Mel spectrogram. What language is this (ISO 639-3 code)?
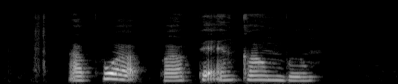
bax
